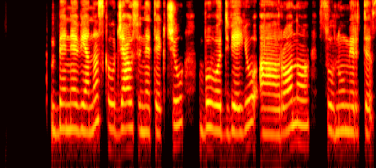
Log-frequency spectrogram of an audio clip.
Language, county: Lithuanian, Kaunas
